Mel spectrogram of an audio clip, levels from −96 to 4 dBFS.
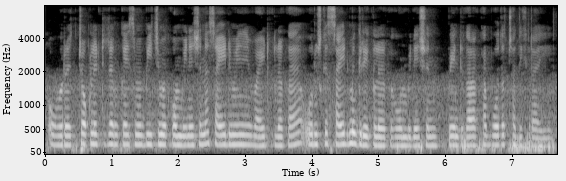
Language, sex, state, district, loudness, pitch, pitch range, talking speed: Hindi, female, Haryana, Jhajjar, -16 LUFS, 190 Hz, 180-200 Hz, 240 wpm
